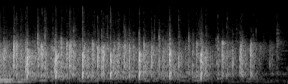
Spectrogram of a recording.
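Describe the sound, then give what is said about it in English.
A crowd gives another round of applause to guests from a ministry who had just shared with them that evening, a dense patter of many hands clapping at once, steady and moderately loud, tapering off slightly toward the end. “A round of applause again to them.”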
